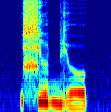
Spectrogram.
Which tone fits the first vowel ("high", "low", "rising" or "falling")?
high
